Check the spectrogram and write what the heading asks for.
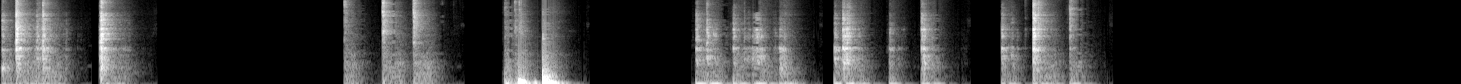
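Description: Small clicks and taps of needle-nose pliers on a screw and nut as the screw is worked into a plastic project box, in irregular groups, with one heavy thump about four seconds in. A quick run of clicks follows, then it stops about two seconds before the end.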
